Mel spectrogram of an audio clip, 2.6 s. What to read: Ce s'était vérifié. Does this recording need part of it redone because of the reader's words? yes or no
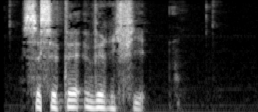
no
